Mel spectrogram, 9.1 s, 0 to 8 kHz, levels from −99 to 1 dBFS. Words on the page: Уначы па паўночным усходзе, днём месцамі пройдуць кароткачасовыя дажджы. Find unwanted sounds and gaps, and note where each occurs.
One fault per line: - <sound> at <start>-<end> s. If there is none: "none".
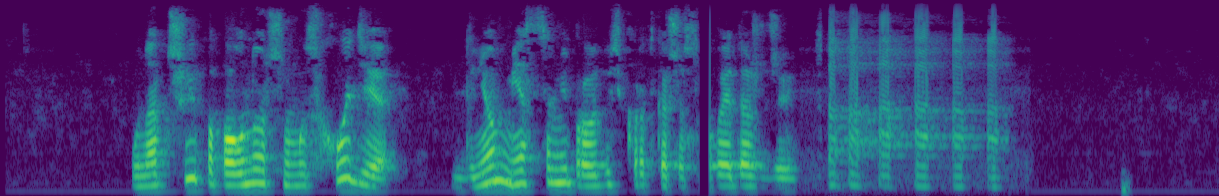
- dropout at 5.2-5.3 s
- laugh at 6.1-7.7 s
